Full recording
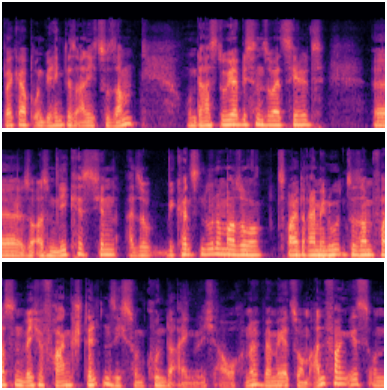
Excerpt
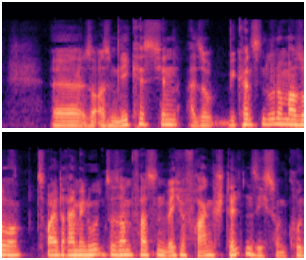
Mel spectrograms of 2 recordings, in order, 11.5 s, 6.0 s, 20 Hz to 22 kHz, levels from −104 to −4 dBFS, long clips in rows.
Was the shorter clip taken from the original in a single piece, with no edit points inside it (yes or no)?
yes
